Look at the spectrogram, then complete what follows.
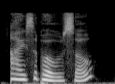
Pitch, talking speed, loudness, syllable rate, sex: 215 Hz, 155 wpm, -16 LUFS, 6.3 syllables/s, female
